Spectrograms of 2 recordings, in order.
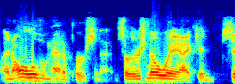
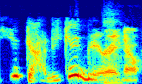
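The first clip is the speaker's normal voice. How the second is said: exasperated; 9 semitones higher than usual. Retold or imitated. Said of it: "I'm just like".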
